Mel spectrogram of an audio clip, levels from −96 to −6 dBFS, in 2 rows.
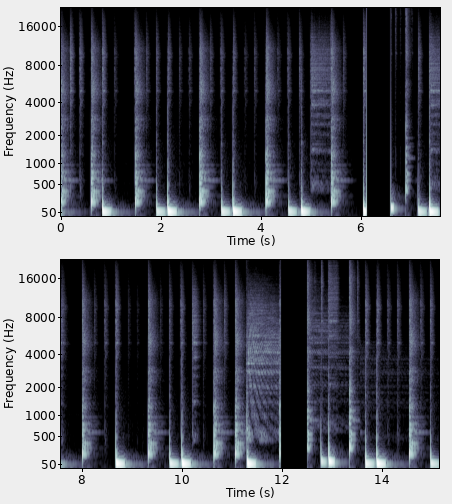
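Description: A playback stall at 6.10 s silences the music for about 0.49 s, likely because the player ran out of buffered data. Catch-up at higher speed follows from 6.59 to 7.08 s: the backlog plays at 2× speed, pitch jumping about ten semitones. A second playback stall at 11.96 s cuts out for about 0.53 s, likely from the same buffer underrun. Catch-up at 1.5× from 12.49 to 13.55 s then lifts pitch about seven semitones before returning to normal.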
